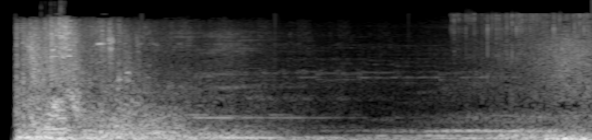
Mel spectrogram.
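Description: Cinematic logo-intro sound effect: a sudden loud hit at the start that dies away into a low rumble, then a rising noisy swell near the end.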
